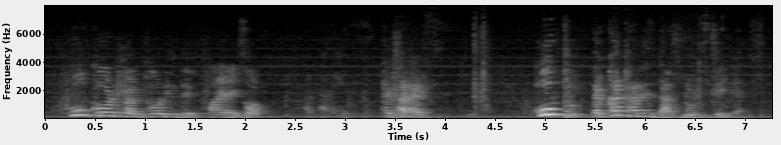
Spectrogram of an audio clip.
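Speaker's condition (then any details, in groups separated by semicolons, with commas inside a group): No condition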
